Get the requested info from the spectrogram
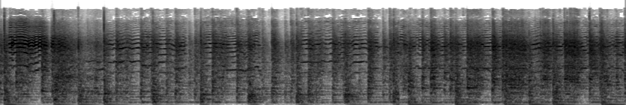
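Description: Live davul and zurna playing a folk dance tune: a shrill, wavering zurna melody over regular beats of the big double-headed davul drum.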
